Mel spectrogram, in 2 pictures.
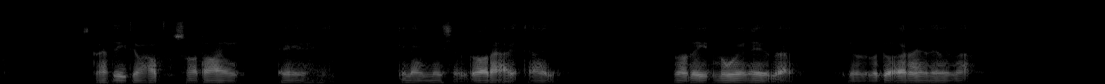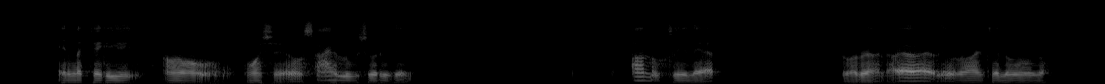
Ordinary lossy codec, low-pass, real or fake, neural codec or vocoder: none; none; fake; codec, 16 kHz, 1 kbps, FunCodec, trained on LibriTTS, 50 frames a second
